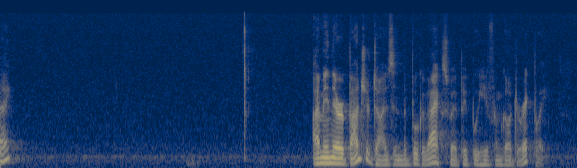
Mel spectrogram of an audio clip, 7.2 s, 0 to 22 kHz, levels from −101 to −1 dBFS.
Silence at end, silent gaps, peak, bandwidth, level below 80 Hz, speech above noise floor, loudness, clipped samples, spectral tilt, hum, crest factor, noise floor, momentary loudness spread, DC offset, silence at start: 0.45 s; none; -18 dBFS; 16 kHz; -82 dBFS; 35 dB; -40 LUFS; under 0.1%; -6.5 dB/octave; none; 24 dB; -75 dBFS; 20 LU; under 0.1%; 0 s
